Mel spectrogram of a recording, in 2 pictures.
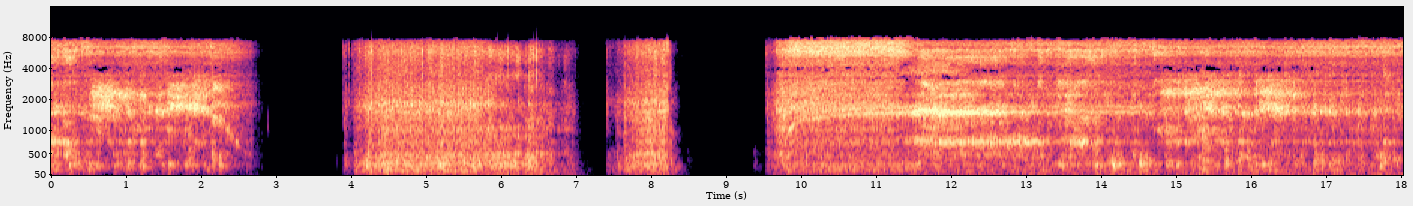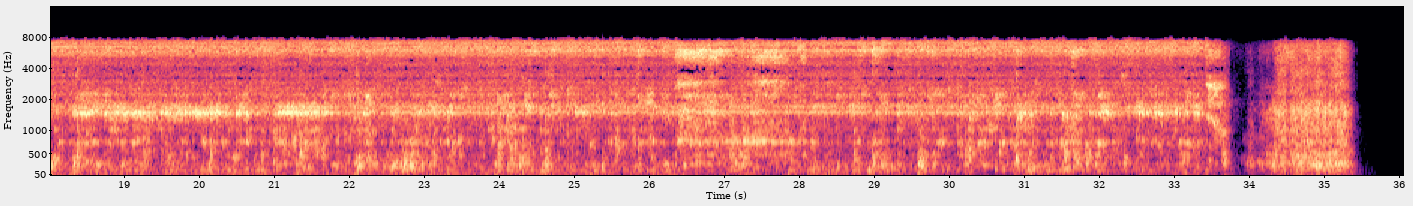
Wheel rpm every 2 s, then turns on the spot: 190, 30, 30, 20, 20, 180, 200, 200, 200, 190, 200, 200, 200, 200, 200, 200, 150, 20.
4-6 34-36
